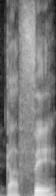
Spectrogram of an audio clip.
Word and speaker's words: café: Pues vamos a ver, si se dice café es porque lleva la fuerza, la sílaba tónica está en la última.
